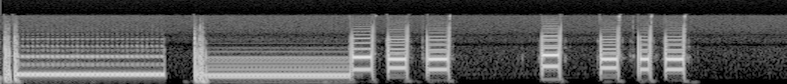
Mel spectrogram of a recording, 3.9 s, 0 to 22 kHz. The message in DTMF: 241 9411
